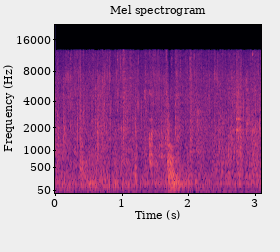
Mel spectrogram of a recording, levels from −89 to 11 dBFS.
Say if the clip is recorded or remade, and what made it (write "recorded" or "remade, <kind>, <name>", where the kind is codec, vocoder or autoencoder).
recorded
